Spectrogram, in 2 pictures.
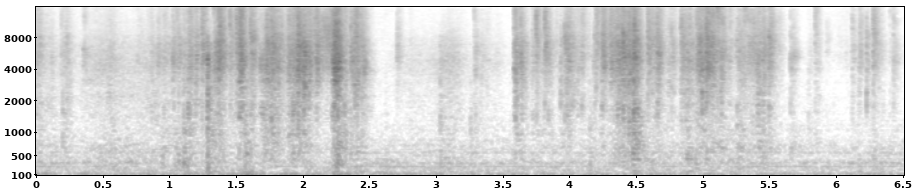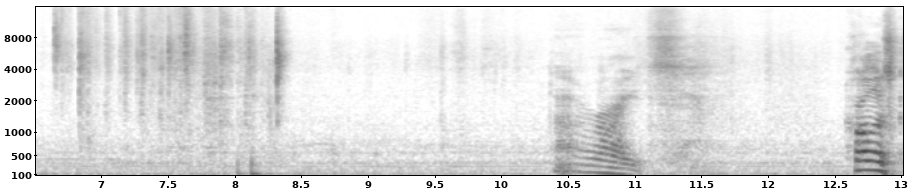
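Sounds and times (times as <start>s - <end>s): wrapper crinkling and rustling: 0.0s - 2.7s, 3.6s - 8.5s.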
